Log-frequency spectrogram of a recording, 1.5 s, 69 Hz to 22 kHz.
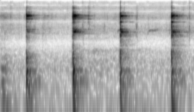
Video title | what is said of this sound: Time Team Special: Rediscovering Ancient Britain - Classic Special (Full Episode) - 2012 Dorset | if you tap it on the floor, you can hear how hard it is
